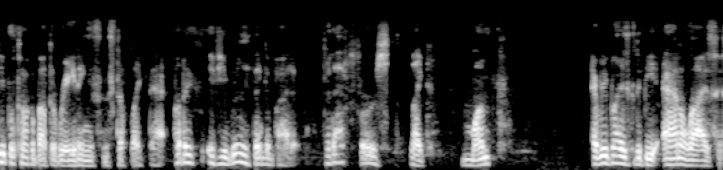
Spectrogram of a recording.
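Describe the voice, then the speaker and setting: The sound is dry and close, with no echo. A man talks at a very fast pace. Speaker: YouTube show host, celebrity's brother. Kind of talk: interview. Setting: video call from a library. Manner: halting, many fillers; soft-spoken.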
